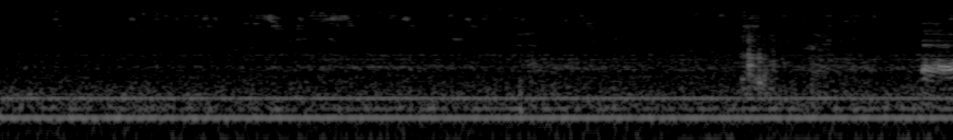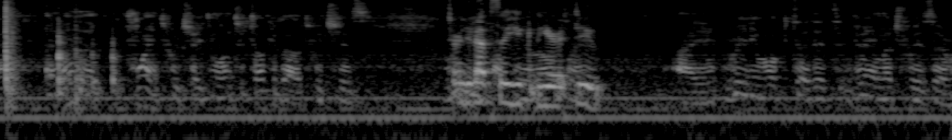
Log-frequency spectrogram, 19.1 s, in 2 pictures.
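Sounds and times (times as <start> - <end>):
faint bird chirps: 0.0 - 13.9
low steady hum: 0.0 - 19.0.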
